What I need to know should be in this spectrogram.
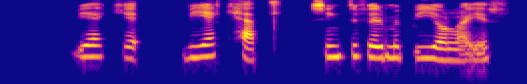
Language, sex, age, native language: Icelandic, female, 40-49, Icelandic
